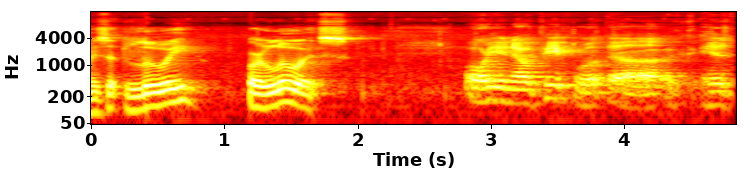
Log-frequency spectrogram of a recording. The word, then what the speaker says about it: Louis: Is it Louie or Louis? Well, you know, people, his name is Louie Goldstein.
